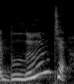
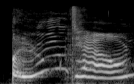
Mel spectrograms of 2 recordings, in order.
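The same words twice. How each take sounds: First: Said in the usual way. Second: High, loud, stretched-out question; hammed-up astonished query; exaggerated disbelief. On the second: Real, not acted. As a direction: draw the name out incredulously. Repeats name in exaggerated disbelief.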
